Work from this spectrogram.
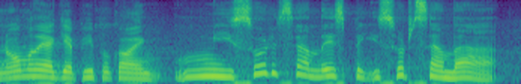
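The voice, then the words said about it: Australian accent. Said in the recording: “You have a nice Australian accent.”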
